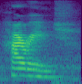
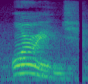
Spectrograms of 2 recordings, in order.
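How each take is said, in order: First: "orange" with an added h, harinj; Jamaican mispronunciation. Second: Said in the usual way. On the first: Shown as a demonstration. Showing how Jamaicans mispronounce "orange", as harinj. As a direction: start "orange" on a breathed h. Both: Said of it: "words that Jamaicans mispronounce".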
